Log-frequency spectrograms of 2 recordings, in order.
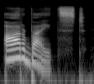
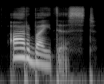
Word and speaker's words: arbeitest: It is not arbeitst, it is arbeitest.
